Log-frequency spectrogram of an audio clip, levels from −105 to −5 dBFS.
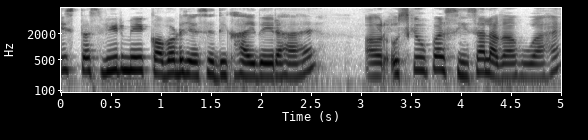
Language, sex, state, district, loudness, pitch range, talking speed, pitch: Hindi, female, Bihar, Vaishali, -15 LUFS, 210-285 Hz, 205 wpm, 240 Hz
